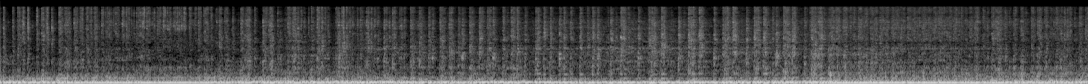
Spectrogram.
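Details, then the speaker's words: 1979 Mustang coupe with 5.0 V8 swap, first start on open headers (smoking as header coating burns off): loud deep steady lopey idle holding on its own without throttle; running fine. "she runs uh without having to hold the throttle or anything like that. It's it's idling. It's going to sound pretty good with an exhaust on it."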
